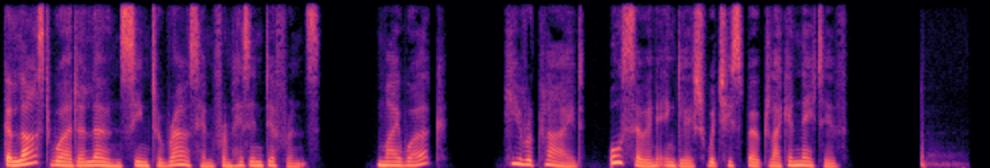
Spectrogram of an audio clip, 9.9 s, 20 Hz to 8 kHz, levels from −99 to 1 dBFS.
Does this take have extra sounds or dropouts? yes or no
yes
